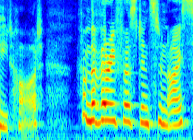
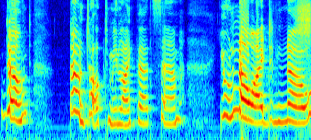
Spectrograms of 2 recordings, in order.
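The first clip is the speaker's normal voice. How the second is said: distraught protest; 8 dB louder than usual. Acted. Accused woman protests the accusation.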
